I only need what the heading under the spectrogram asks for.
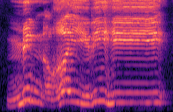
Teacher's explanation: نون ساکن کے بعد حروف حلقی کے 6 حروف میں سے غین آ رہا ہے، اس لیے نون ساکن کی آواز کو ظاہر کر کے پڑھیں گے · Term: اظہار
